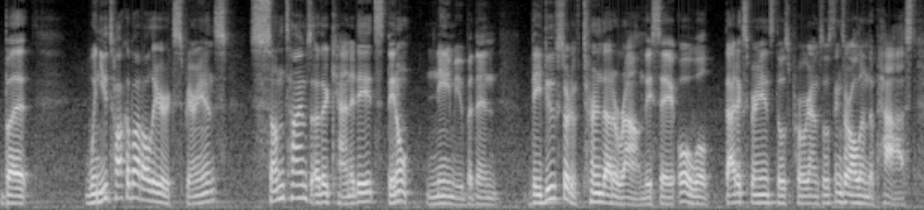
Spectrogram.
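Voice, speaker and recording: A man interviewing a candidate, asking questions in a relaxed, casual way with everyday slang. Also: moderate pace, a little hiss or hum. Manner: relaxed, casual, uses slang like low-key.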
